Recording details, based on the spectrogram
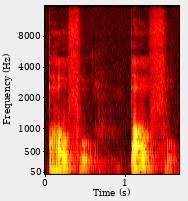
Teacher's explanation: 报 复 with the fifth tone on the 复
